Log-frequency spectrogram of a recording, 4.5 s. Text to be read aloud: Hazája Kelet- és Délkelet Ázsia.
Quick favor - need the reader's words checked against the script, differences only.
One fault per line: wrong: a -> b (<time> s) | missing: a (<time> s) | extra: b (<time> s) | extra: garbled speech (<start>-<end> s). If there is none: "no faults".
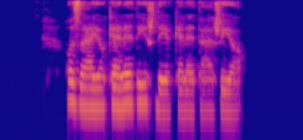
no faults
